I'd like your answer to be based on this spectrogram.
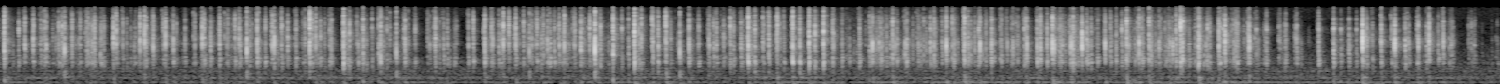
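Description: A black Typhoon Mars Pro tenkeyless mechanical keyboard with Cherry brown switches, plastic keycaps and a light, solid frame sits on a white desk and is typed on continuously with the fingertips of both hands. The steady stream of short, bright, clicky key presses stops almost instantly after each one, with almost no low end.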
